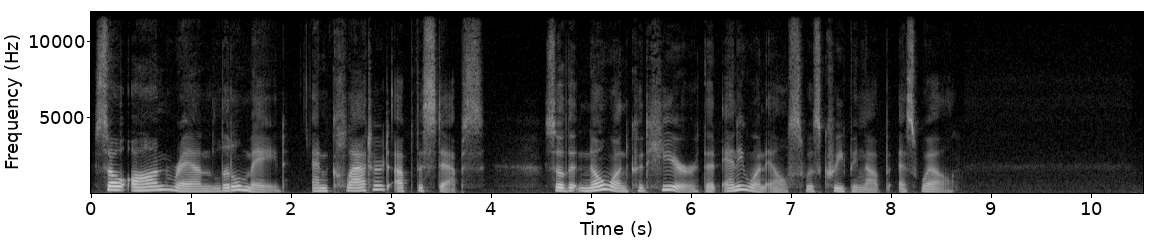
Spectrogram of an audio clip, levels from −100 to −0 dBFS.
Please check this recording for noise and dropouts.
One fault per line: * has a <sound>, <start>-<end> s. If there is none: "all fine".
all fine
